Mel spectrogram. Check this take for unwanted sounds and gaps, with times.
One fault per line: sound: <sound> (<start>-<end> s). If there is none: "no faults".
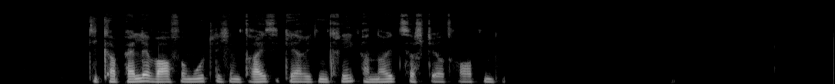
no faults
